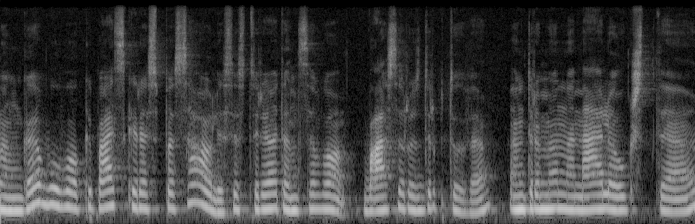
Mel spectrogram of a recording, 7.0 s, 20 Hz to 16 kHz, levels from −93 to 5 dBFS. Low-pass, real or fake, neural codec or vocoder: 14.4 kHz; real; none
